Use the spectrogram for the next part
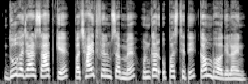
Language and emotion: Maithili, neutral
